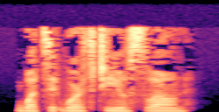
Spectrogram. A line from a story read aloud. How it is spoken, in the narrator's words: He asks softly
